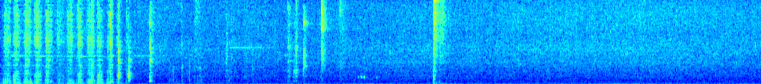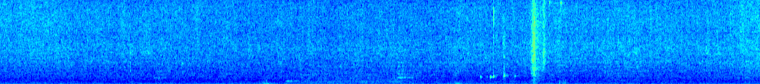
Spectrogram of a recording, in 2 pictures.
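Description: A hand cutter working through a white PVC sprinkler riser: a rapid run of clicks for about two and a half seconds, ending in a sharp snap about three seconds in. After that only a faint background with a few scattered knocks.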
